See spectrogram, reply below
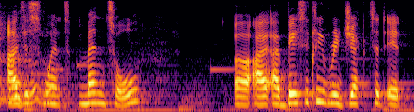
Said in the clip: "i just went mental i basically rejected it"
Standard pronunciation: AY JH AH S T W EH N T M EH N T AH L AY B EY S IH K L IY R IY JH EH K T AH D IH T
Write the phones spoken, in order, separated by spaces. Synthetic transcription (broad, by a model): AY JH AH S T W EH N T M EH N T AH L AY B EY S IH K L IY R IY JH EH K T AH D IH T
